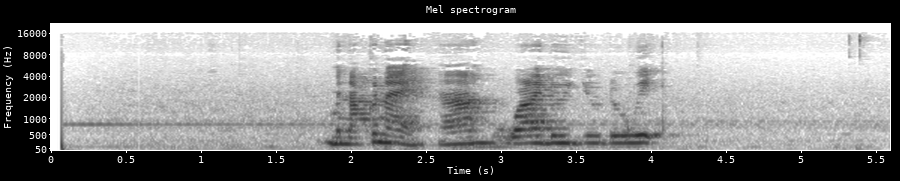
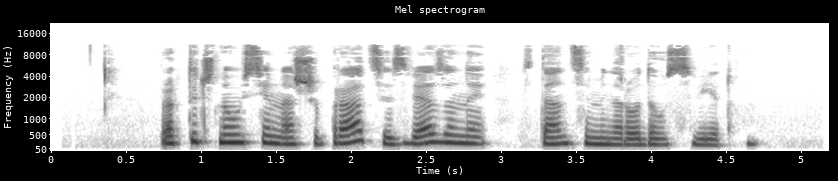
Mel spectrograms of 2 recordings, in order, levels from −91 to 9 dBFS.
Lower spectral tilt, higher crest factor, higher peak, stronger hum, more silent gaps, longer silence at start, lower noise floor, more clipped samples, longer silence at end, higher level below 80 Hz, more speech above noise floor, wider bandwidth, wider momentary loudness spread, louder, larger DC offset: about the same, -5 dB/octave vs -5 dB/octave; about the same, 18 dB vs 16 dB; first, 0 dBFS vs -6 dBFS; neither; neither; second, 0.05 s vs 0.75 s; first, -49 dBFS vs -44 dBFS; neither; first, 1.5 s vs 0.45 s; first, -50 dBFS vs -70 dBFS; first, 34 dB vs 23 dB; first, 16 kHz vs 11.5 kHz; second, 9 LU vs 21 LU; first, -14 LUFS vs -21 LUFS; neither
